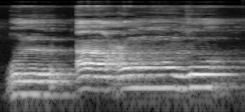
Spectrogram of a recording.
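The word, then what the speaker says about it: أعوذ: Qul a'udzu. Nah, ini hamzah dulu baru ain. A'udzu, bukan a'udzu, bukan seperti itu. Namun qul a'udzu. Nah, ini pakai dal, bukan pakai dal. Bukan qul a'udzu, bukan du tapi zu.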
